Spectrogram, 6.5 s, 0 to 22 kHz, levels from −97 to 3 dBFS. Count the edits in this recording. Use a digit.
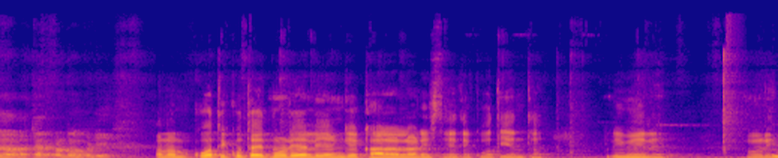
1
